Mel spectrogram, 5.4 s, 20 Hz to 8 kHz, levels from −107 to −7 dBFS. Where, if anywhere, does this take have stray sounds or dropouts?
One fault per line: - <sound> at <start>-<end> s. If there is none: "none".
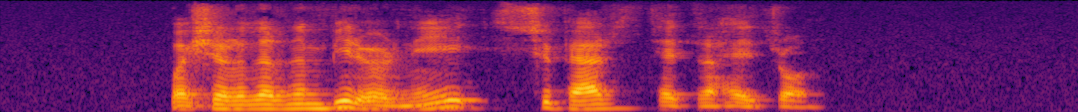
none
